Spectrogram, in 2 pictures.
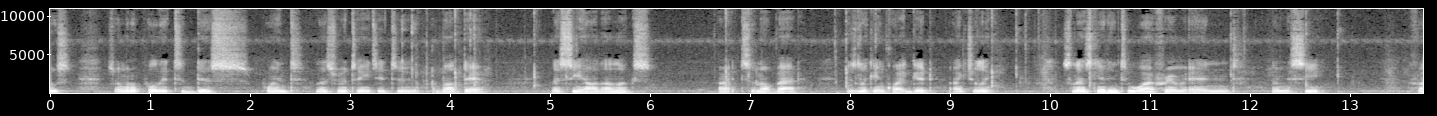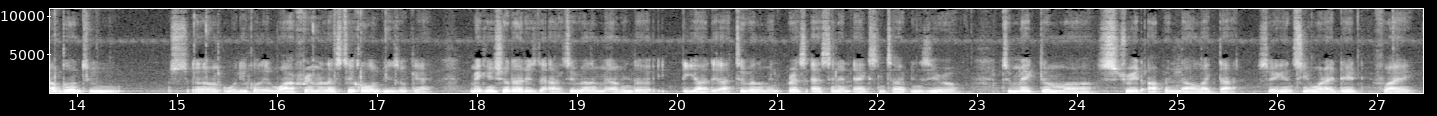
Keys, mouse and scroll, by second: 3.7 click, 3.9 scroll down 1, 4.1-15.3 shift+middle drag, 4.4 z, 5.5-6.4 scroll up 2, 6.4-6.9 scroll up 1, 7.2 Tab, 7.8 scroll down 2, 8.7-9.3 scroll up 2, 9.3 scroll up 1, 10.0 z, 12.2 z, 13.5 z, 15.3 alt+right click, 16.4 alt+shift+right click, 16.9 shift+middle click, 21.2 s, 23.0 Return, 25.1 z, 25.8-26.2 scroll down 1, 26.5 ctrl+z, 27.0 ctrl+shift+z.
